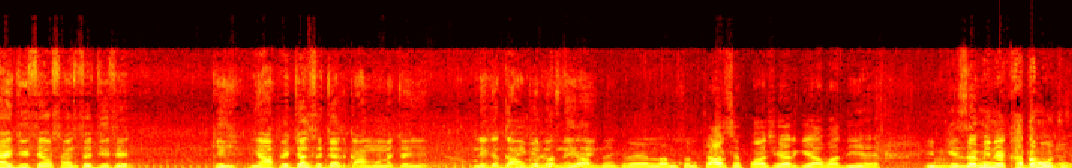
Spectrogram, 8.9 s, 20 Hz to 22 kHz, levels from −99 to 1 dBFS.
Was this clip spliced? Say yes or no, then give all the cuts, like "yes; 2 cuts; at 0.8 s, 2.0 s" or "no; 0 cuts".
yes; 1 cut; at 4.7 s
